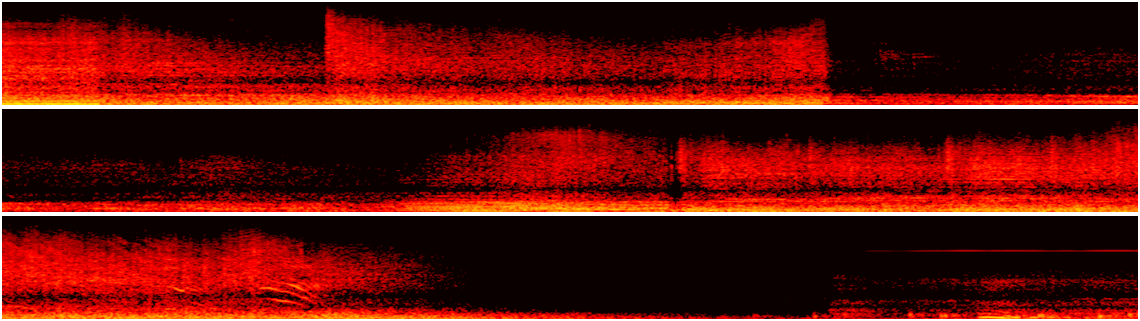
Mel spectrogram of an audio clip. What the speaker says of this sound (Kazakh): Заставка яғни КамАЗдың жарылуы және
